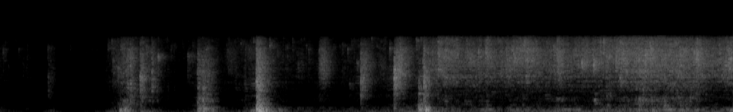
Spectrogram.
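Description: A few separate knocks and clatters, the loudest about four seconds in, then a kitchen tap running steadily into a stainless-steel sink.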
